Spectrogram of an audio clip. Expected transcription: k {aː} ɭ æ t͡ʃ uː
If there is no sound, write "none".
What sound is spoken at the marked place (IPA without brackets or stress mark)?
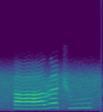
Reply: aː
